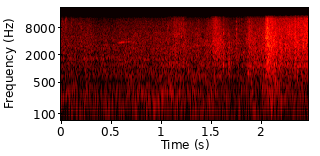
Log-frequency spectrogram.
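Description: Steady wind and lapping water noise, with a few faint splashes near the end.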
